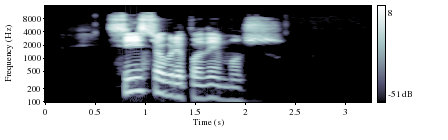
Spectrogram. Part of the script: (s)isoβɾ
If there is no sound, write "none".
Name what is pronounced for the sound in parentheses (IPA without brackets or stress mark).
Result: s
